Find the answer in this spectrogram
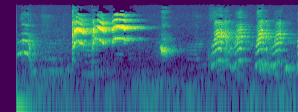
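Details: Talking Indian ringneck parakeet, a pet taught to say words for mummy and papa, giving harsh squawky vocal phrases: a loud grating burst, a lower gurgle, then a series of quick repeated chattering syllables.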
